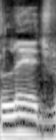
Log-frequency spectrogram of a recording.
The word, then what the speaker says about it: Lij: Yeah, so the silly joke is that when people are trying to understand how to pronounce my name, I tell them it's Lij, which rhymes with fridge, because I'm cool like that, which is just about the dumbest joke in the world, but now you'll never forget.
